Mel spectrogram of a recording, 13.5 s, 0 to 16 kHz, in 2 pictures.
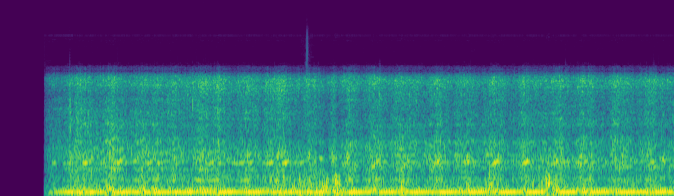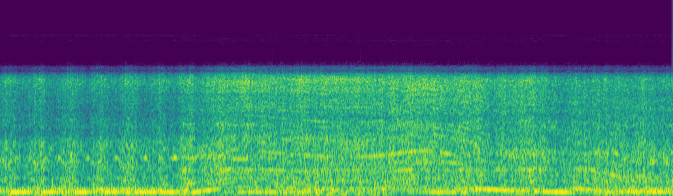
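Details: Nissan RB25DE NEO six-cylinder after changing spark plugs from NGK Iridium BKR8EIX to BKR5EIX: revving and settling with an irregular, choppy pulse like one cylinder dropping out; misfire, cause not confirmed.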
